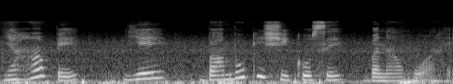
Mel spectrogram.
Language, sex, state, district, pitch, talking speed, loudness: Hindi, female, Madhya Pradesh, Dhar, 170 Hz, 130 wpm, -16 LUFS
